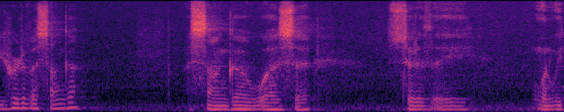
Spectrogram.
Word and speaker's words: Asanga: A Sangha was sort of when we talk about the Mahayana great charioteers, we talk about a Sangha and who's the other?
